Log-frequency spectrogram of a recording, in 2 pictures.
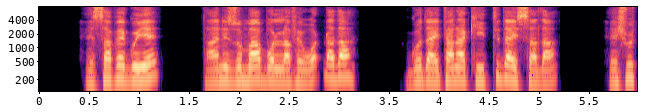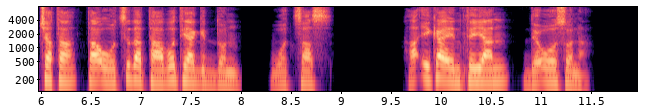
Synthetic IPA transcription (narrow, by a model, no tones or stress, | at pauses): hɛsːɐfɛɡʊjɛ | t̪aːnɪzʊmaːbɔlːɐfɛwɔɗːɐd̪ɐ | ɡɔd̪ɐjt̪ɐnɐkiːt̪ːɪd̪ɐjsːɐd̪ɐ | hɛʃʊt͡ʃːɐt̪ɐt̪ɐo̞ːt͡sːɪd̪ɐt̪aːbɔt̪ɪjaːɡɪd̪ːɔn | wɔt͡sːaːs | hɐʔɪkɐɪnt̪ːɪjand̪ɛʔo̞ːsɔnɐ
